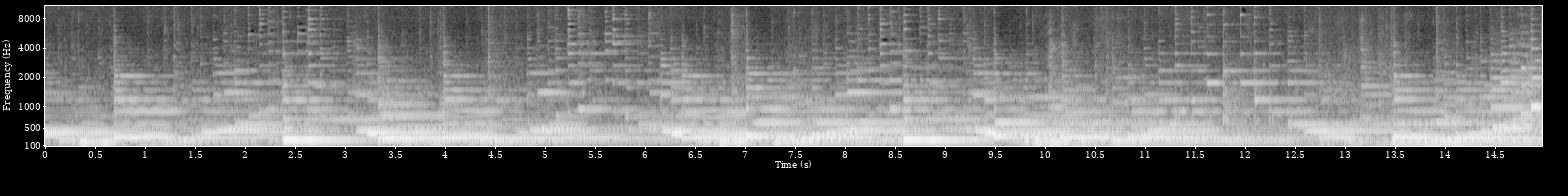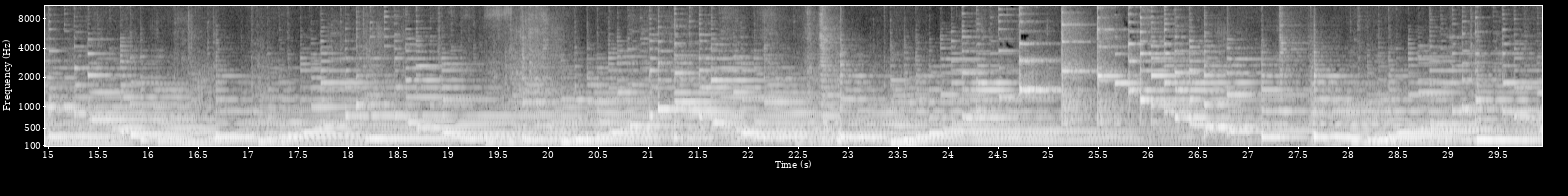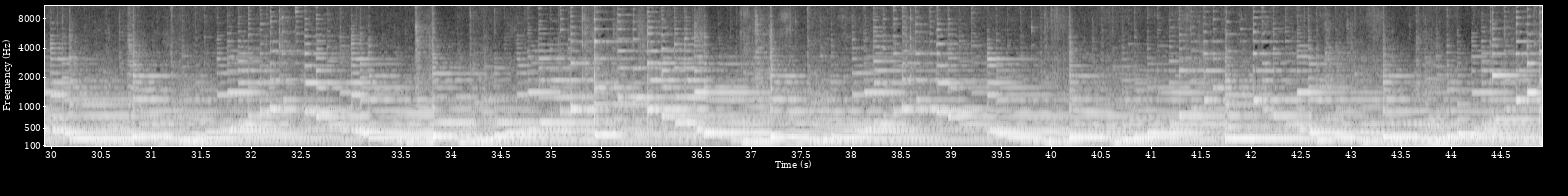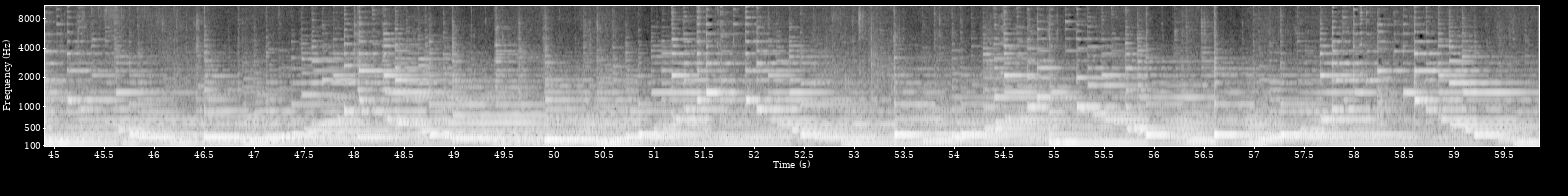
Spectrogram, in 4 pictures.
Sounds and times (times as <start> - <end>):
Harp: 0.0 - 59.8
Plucked string instrument: 0.0 - 59.8.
